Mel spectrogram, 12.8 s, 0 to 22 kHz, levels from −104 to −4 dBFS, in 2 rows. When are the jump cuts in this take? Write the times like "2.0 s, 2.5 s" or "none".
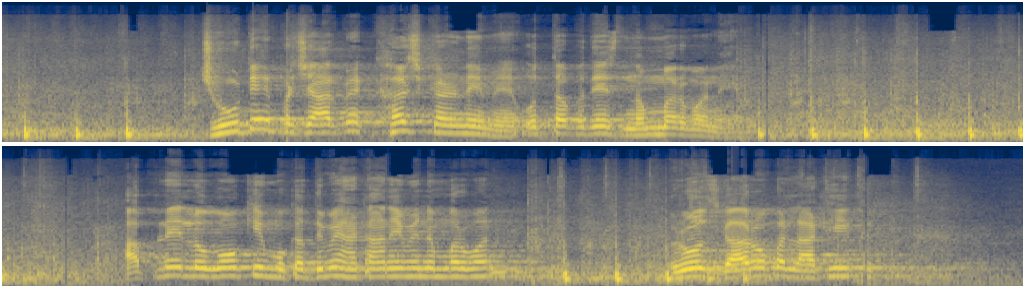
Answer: none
